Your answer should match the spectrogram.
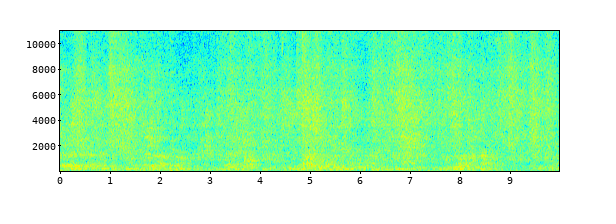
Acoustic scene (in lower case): cafe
